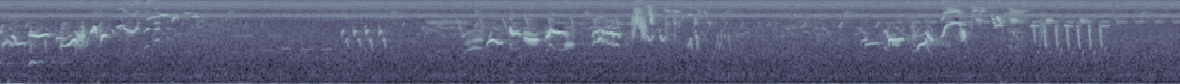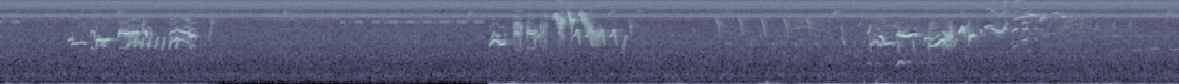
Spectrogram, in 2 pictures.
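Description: A bird singing short chirping phrases every few seconds over a steady high hiss and a low rumble; the rumble stops for about three seconds past the middle.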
